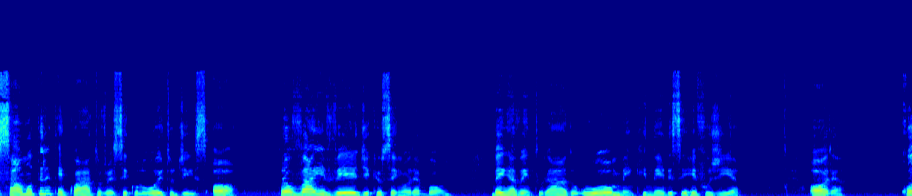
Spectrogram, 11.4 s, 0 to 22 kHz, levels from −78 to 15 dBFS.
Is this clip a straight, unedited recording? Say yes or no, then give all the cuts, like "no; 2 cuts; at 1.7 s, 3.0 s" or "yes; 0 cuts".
yes; 0 cuts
